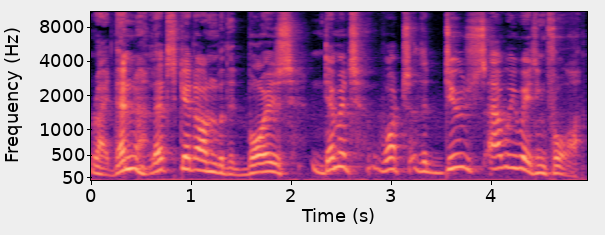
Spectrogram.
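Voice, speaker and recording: A storyteller plays a blunt, judicious coroner in an audiobook novel. He questions in a formal, measured way, with courteous authority and a middling pitch. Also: very animated, darkish tone, breathy edge. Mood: brisk, impatient. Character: gruff, blunt coroner, judicious older man.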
